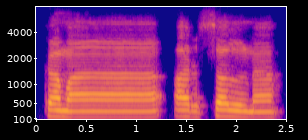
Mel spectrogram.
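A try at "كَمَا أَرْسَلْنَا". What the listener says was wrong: না, না, একটু টান হবে। নুন আলিফ জবর মধ্যে আসলি।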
